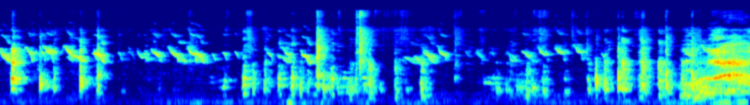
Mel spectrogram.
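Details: Laughing-chicken-type rooster crowing in rapid, choppy runs of cackling, laughter-like syllables, several bursts a second, ending in a rough burst of noise.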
